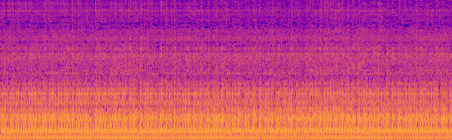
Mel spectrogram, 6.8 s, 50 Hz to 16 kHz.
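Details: Second-hand 1/5-scale RC Baja with a small two-stroke engine: high, buzzy note runs steady with a fast, even crackle and no misfires or stumbles, normal running.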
